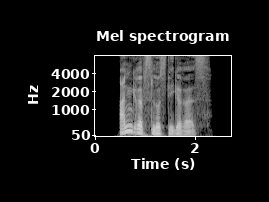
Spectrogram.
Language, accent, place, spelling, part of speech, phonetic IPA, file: German, Germany, Berlin, angriffslustigeres, adjective, [ˈanɡʁɪfsˌlʊstɪɡəʁəs], De-angriffslustigeres.ogg
- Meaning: strong/mixed nominative/accusative neuter singular comparative degree of angriffslustig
